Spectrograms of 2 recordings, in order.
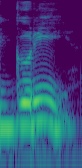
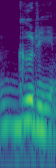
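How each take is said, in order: First: The last vowel is stressed a bit more. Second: The last vowel carries no extra stress. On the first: It is the genitive form. "you just stress the last vowel a little bit more" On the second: It simply means a house. "Guri means a house"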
